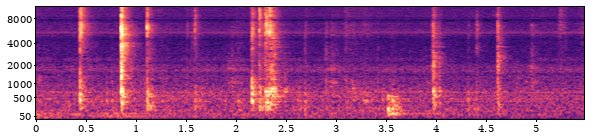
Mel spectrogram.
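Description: Plastic-capped magnets being moved and set down on a magnetic whiteboard: a faint, irregular scatter of light clicks and taps, with a slightly longer scuff about two seconds in.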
